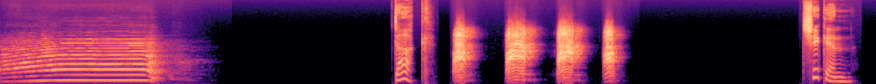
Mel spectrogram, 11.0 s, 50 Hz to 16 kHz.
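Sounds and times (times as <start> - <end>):
cow mooing: 0.0 - 2.5
speech: 5.0 - 5.9, 10.2 - 10.7.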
